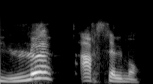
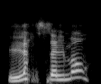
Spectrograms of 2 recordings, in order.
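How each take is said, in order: First: The article's vowel is kept, with no linking. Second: The article's vowel is dropped and linked to the noun. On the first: The speaker calls it right. "on dit le harcèlement" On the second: The speaker calls it wrong. "on ne dit pas l'harcèlement"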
